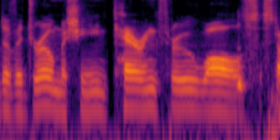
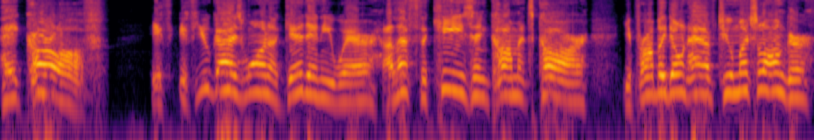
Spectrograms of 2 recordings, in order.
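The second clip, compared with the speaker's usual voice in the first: put-on very high, shrill, loud, booming crazy old prospector voice; 9 semitones higher, 12 dB louder than usual. In an actual-play game, voicing a crazy old miner driving a mole machine. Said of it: "I honestly did not think that playing a crazy old miner driving a mole machine would actually be one of the most / [name] takes out his bag of explosives, / I honestly did not think that playing a cra".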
